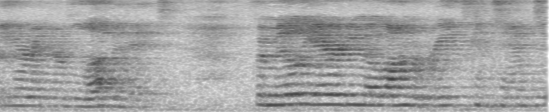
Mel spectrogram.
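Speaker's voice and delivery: punchy, rhythmic stage recitation, line openings hit hard; spoken-word poem. Acted. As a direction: perform the verse for an open-mic crowd. Recites her insanity poem.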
